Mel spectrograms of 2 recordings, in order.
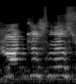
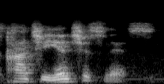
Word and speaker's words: conscientiousness: consciousness wrong? Yeah, so it's conscientiousness.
